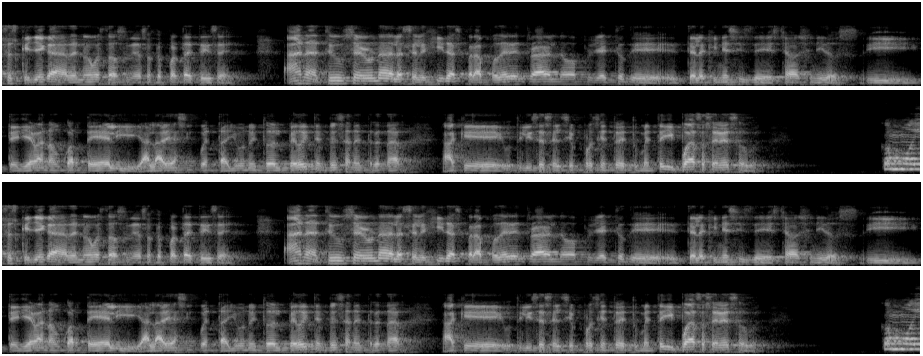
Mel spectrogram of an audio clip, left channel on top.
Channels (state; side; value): identical; both; correlation 1.00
